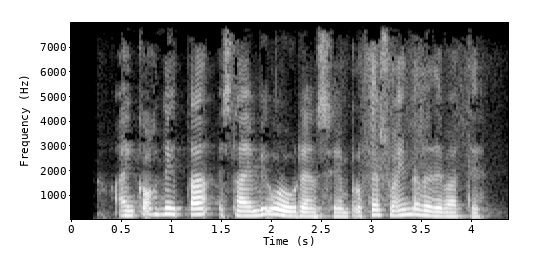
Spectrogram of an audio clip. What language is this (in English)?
Galician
